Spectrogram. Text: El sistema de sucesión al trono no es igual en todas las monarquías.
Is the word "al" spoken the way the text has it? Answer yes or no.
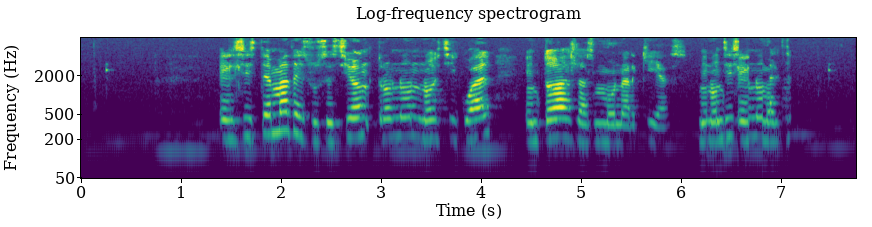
no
